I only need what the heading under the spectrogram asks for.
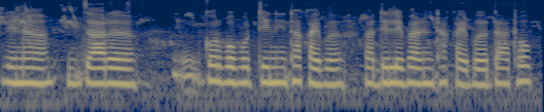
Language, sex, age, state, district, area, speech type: Bodo, female, 30-45, Assam, Udalguri, urban, spontaneous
